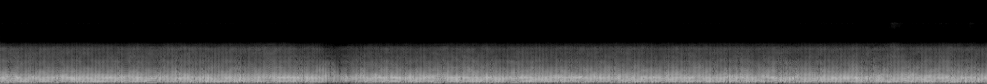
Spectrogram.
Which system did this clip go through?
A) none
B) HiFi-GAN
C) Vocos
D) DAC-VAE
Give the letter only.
C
